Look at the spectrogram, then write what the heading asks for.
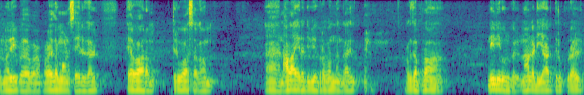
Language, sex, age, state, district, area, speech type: Tamil, male, 60+, Tamil Nadu, Sivaganga, urban, spontaneous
